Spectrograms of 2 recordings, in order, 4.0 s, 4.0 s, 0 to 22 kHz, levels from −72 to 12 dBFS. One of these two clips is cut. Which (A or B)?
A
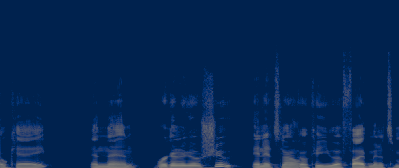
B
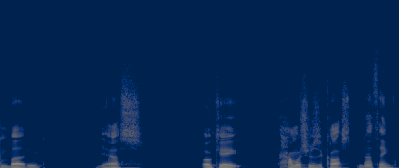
A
